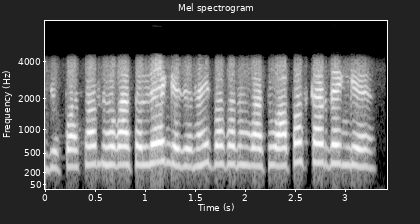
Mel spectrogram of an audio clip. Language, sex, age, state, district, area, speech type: Hindi, female, 45-60, Bihar, Muzaffarpur, urban, conversation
